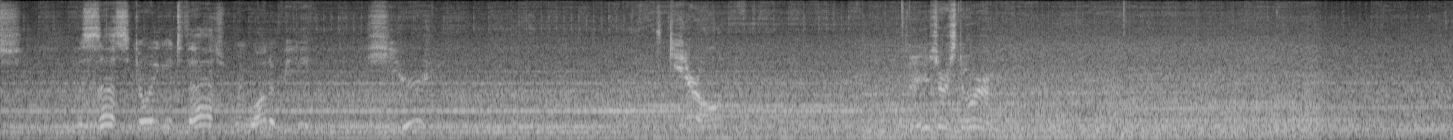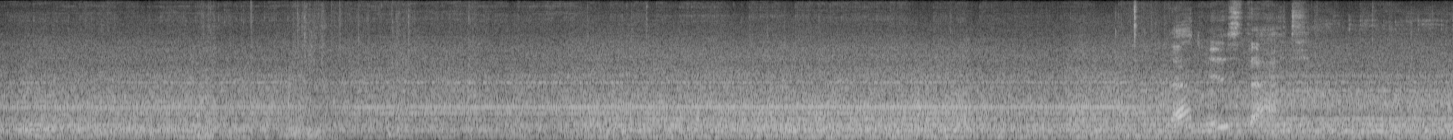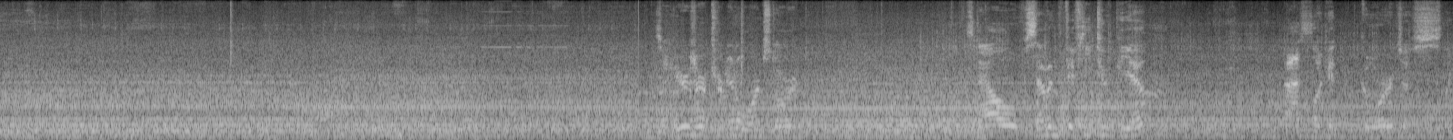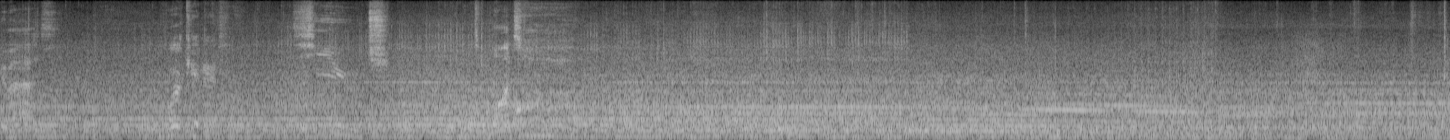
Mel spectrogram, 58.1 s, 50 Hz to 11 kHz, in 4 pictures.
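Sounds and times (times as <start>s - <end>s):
engine and tyre hum: 0.0s - 58.0s
muffled voices: 48.3s - 49.5s.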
